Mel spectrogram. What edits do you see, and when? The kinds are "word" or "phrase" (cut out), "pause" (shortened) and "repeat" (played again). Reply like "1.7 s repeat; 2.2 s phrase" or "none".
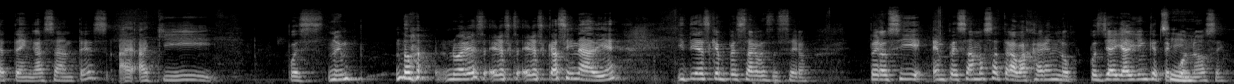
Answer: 5.1 s repeat; 10.7 s phrase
